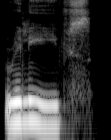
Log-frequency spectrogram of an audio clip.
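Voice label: "relieves", British English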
